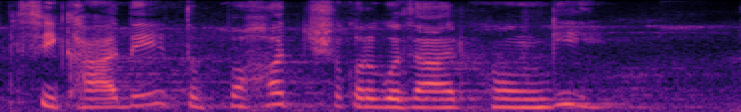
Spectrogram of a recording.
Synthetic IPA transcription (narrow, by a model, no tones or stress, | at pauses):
sɪkʰaːd̪et̪obɐɦʊt̪ʃʊkɾəɡʊzaːɾhõːŋɡiː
